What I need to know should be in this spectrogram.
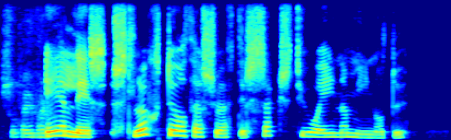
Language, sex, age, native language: Icelandic, female, 18-19, Icelandic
